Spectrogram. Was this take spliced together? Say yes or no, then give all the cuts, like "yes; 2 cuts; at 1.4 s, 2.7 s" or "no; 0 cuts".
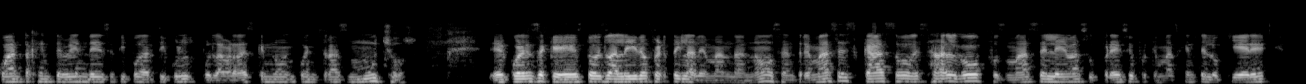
no; 0 cuts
